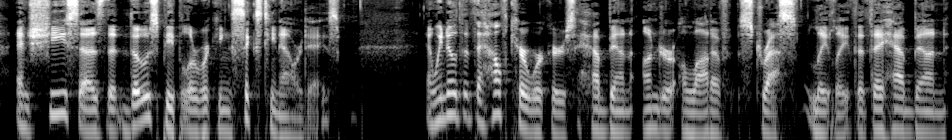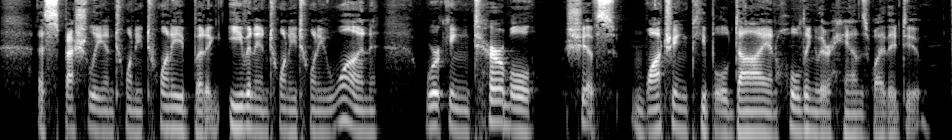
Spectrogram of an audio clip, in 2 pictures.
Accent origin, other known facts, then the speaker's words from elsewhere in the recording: United States; as an American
